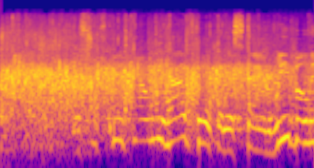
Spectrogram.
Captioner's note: some Applause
